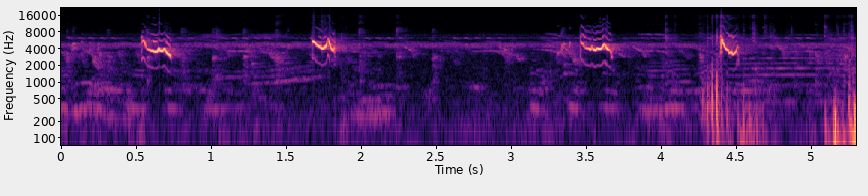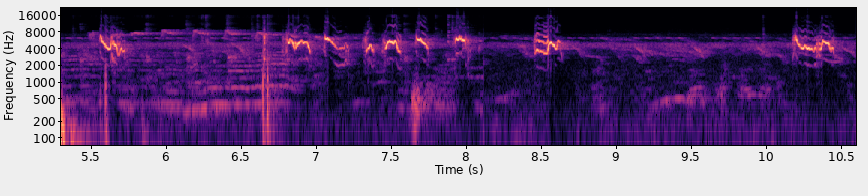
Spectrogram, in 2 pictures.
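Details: Crescent-chested warbler chick over a month old, kept in a cage and learning its song, utters isolated high chirps and a short quick run of notes amid cage knocks and rustling.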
